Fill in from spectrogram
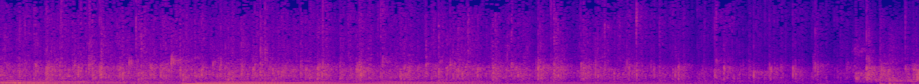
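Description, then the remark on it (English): A church audience claps their hands for God in the morning, in sustained, dense applause, loud and steady over a low sustained organ chord, tapering slightly near the end. “Give him a hand clap this morning.”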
